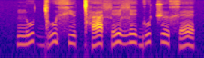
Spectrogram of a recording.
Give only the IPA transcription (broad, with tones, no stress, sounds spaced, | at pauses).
n u˧˥˧ ɡ͡ǀ u˧˥˧ xʲ ø˥˧ ǀʰ a˧˥˧ ɬ e˧˥˧ ɮ e˥˧ ɡ u˧˥˧ t͡ʃ ø˥˧ x ɛ˧˥˧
